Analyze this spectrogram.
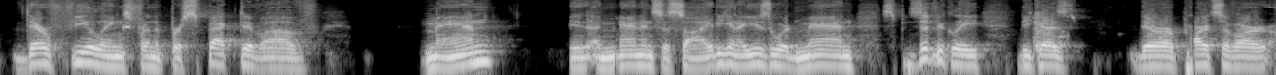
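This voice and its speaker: A man hosting a casual group call, rambling with many fillers and swearing freely. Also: on the low side. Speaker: podcast host.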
